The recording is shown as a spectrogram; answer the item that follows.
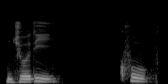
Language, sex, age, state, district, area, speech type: Bengali, male, 18-30, West Bengal, Dakshin Dinajpur, urban, spontaneous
